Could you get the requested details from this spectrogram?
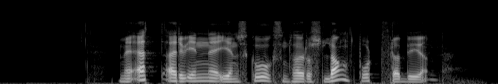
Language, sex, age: Norwegian, male, 25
